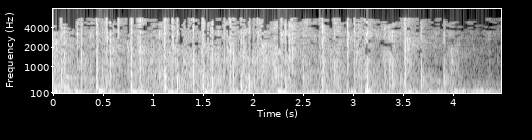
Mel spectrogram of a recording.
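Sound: round of applause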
